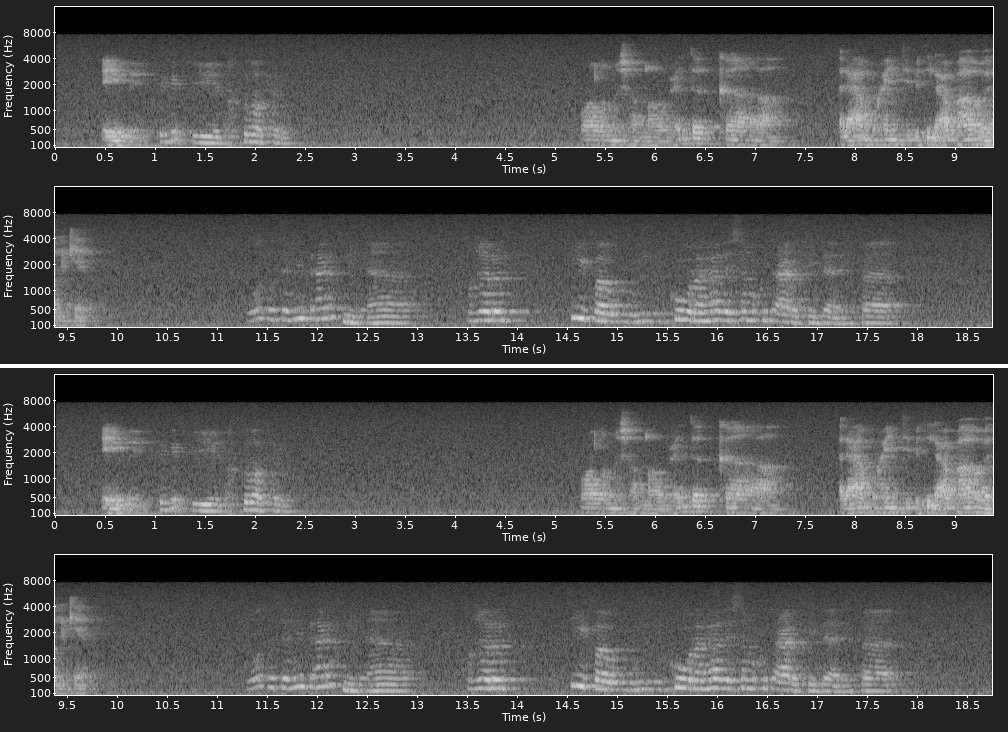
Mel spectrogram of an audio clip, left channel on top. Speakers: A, on the right (about 25°); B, on the right (about 50°).
A: ايوه ايوه
B: لقيت لي تخفيضات حلوة
A: والله ما شاء الله وعندك آه، العاب معينة تبي تلعبها ولا كيف
B: والله زي ما أنت عارفني آه غير الفيفا والكورة هذا عشان ما كنت أعرف شيء ثاني فلو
